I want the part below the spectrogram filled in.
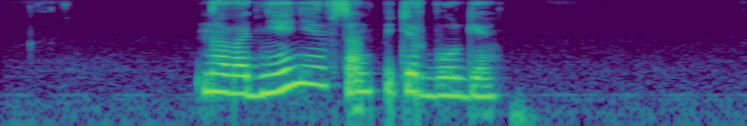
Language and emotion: Russian, neutral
